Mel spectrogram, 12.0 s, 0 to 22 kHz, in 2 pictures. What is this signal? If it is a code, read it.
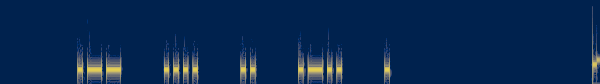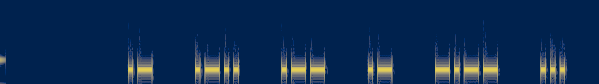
Morse code, heard as a keyed tone, about 25 wpm, spaced as for 14 wpm, 700 Hz. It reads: WHILE ALWAYS
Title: 3x Character Spacing - Top 500 Words - 25wpm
